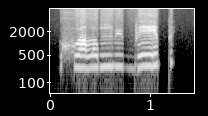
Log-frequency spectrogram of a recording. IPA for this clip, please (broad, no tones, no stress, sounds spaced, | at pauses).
xʷ ɑ lˠ u ŋ͡m y b e p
